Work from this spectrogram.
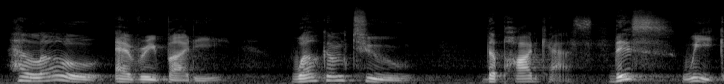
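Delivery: very slow, drawn-out, stretched-out words. Imitate for your listeners a lady welcoming everybody to her podcast, talking really slowly. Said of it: "talks like really slowly".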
